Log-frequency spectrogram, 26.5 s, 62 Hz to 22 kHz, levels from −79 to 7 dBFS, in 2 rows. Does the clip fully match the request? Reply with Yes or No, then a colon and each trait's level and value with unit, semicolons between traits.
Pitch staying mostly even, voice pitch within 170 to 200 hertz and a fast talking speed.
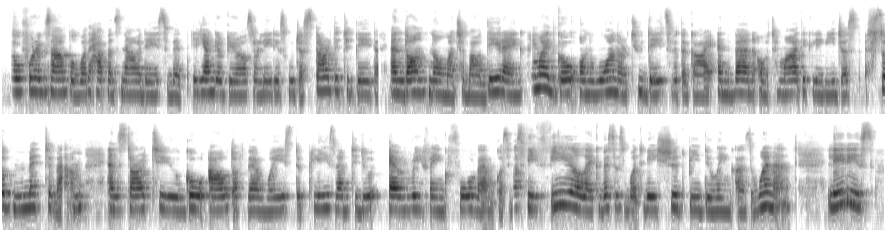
No: narrow, 1.6 semitones; medium, 185 Hz; average, 160 wpm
